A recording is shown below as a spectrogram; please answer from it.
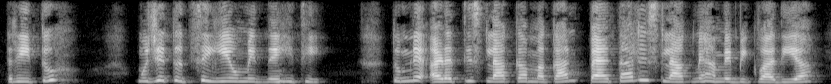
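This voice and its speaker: A woman voicing a trusting, kind-hearted young wife who speaks earnestly and gently. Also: high-pitched, normal speed, lightly acted.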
